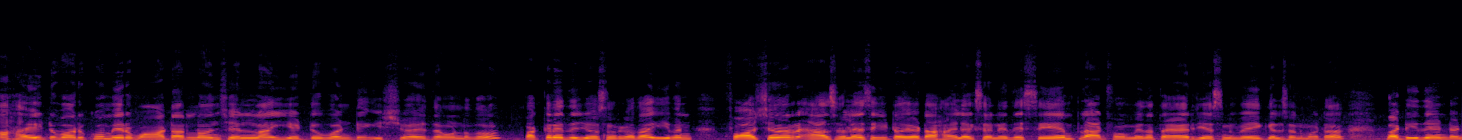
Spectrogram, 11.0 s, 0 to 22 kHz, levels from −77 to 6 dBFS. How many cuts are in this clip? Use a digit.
1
